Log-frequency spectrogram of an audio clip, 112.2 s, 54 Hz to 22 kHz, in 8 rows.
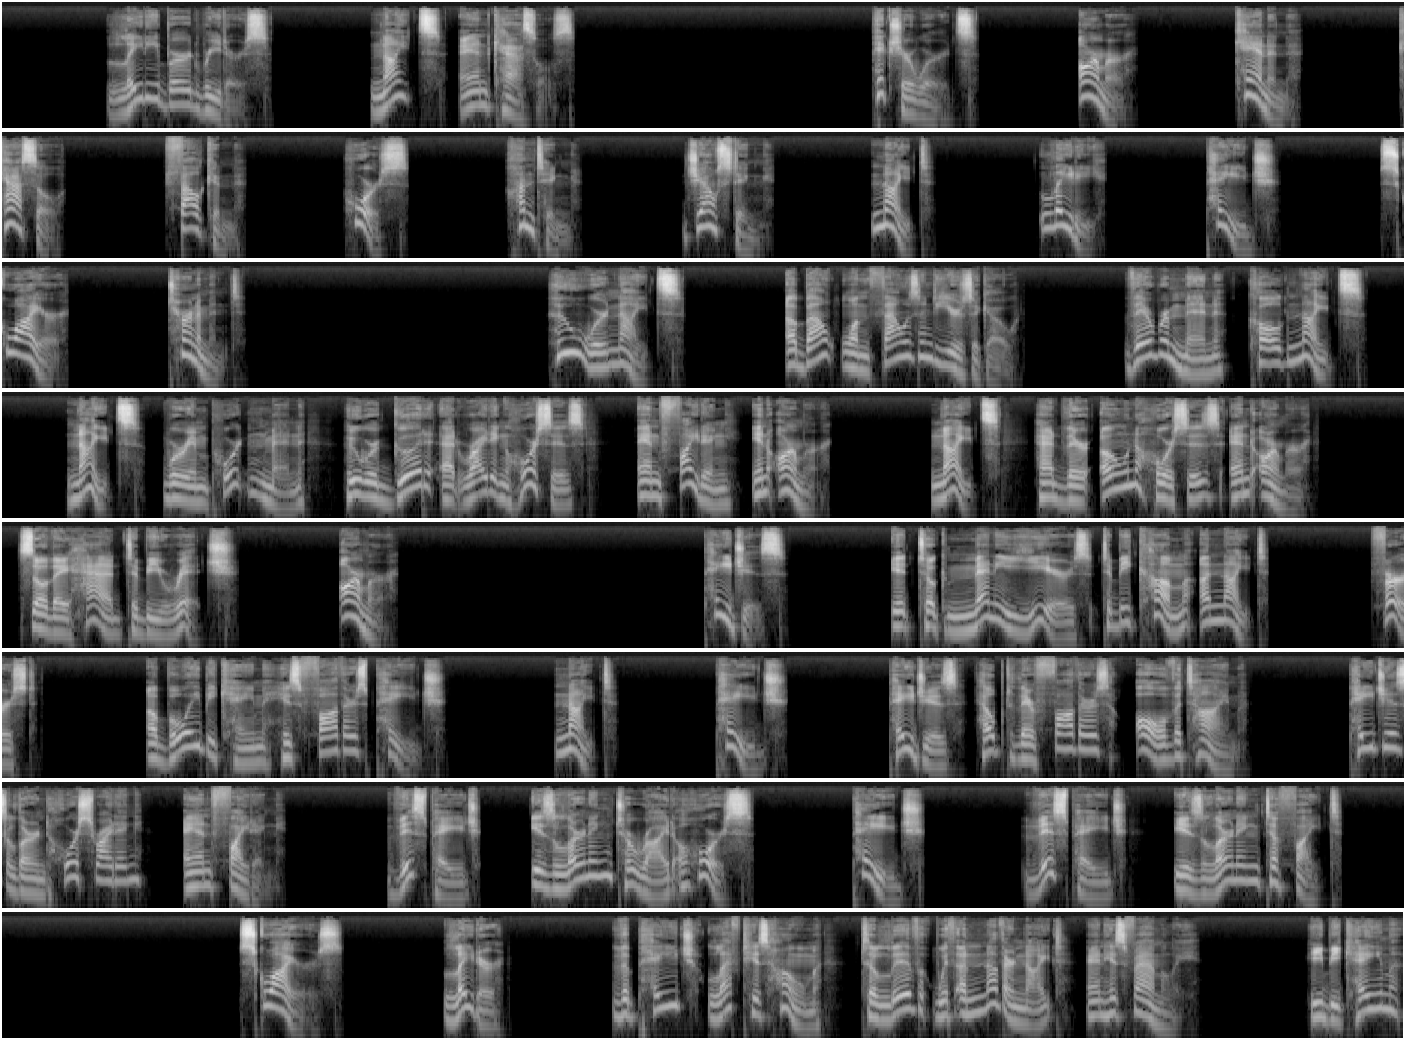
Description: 1.-Knights-and-Castles-Reader-UK-LADYBIRD-READERS.mp3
